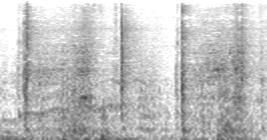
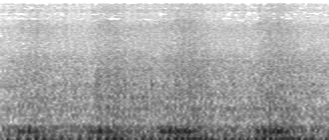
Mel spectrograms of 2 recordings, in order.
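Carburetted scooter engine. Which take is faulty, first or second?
first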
